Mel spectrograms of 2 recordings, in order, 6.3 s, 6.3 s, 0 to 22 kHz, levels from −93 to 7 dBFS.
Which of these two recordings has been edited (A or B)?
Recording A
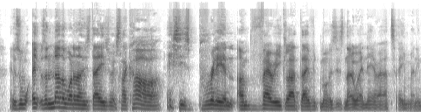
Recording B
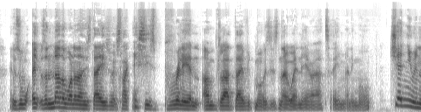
B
